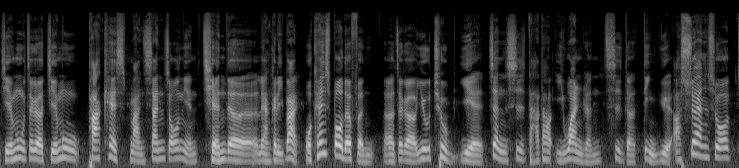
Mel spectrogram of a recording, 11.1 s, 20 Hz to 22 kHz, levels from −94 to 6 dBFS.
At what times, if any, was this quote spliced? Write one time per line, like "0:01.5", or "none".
0:03.0
0:04.5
